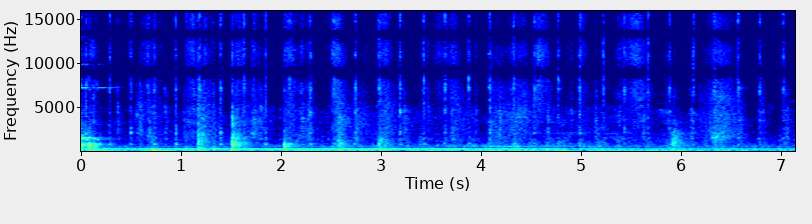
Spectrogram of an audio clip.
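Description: Tomato-shaped mechanical kitchen timer, just wound to 40 minutes, set down on the counter with a knock and then ticking faintly as it counts down, over a steady low hum.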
